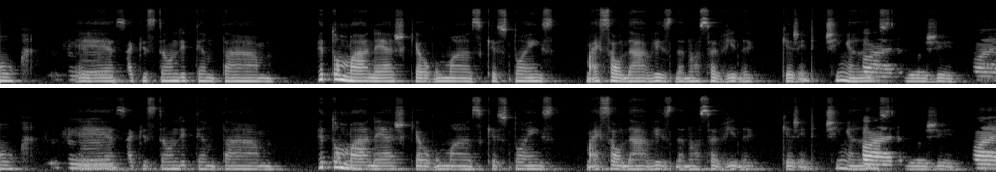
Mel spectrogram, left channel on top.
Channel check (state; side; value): normal; both; correlation 0.79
